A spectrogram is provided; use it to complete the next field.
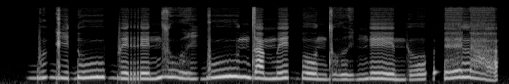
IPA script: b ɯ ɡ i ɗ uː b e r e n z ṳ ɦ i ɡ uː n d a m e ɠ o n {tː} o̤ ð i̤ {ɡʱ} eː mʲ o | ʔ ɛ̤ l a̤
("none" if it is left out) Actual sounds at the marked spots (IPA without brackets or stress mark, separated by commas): d, ŋ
